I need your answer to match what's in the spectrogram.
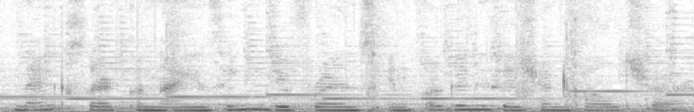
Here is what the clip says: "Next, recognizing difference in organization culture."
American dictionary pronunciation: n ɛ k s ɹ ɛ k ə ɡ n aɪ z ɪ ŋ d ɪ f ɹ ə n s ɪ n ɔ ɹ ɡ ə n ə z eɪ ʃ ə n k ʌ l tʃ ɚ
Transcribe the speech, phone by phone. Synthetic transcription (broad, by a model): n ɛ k s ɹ k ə n aɪ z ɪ ŋ d ɪ f ɹ ə n s ɪ n ɔ ɹ ɡ ə n ə z eɪ ʃ ə n k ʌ l tʃ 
